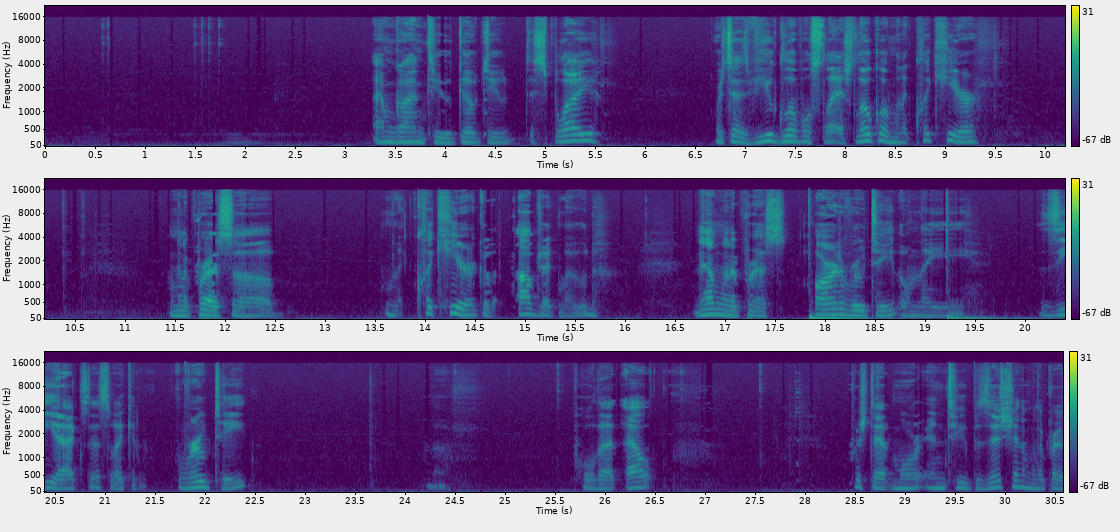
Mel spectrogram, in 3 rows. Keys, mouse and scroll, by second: 0.5 click, 0.6 click, 1.5 click, 1.6 click, 1.6 click, 2.9 double click, 5.0 click, 5.1 click, 8.0 click, 8.2 click, 9.0 scroll down 1, 9.5 middle click, 13.9 click, 14.0 click, 14.9 click, 15.0 click, 21.7 click, 21.8 click, 22.1 middle click, 24.5 click, 27.9 middle click.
